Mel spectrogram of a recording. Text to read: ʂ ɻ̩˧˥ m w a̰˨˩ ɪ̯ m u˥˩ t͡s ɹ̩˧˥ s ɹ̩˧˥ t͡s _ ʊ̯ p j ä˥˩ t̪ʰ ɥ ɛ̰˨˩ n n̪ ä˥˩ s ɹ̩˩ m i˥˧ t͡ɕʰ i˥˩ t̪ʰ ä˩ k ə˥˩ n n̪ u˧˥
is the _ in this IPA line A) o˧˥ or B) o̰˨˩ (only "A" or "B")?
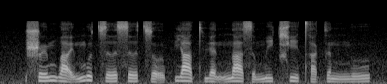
B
